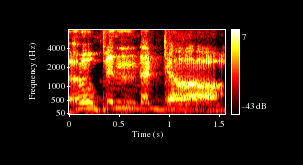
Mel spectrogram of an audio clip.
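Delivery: high, creaky, rough-edged ghostly android voice. Retelling a story, the speaker gives the ghost's line in an android ghost voice. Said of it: "I'm glad you imagined that voice just like that".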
